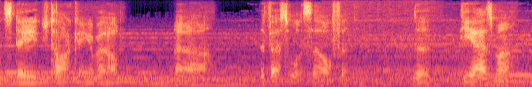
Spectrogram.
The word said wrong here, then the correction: Pharasma: that the god, did I say that right? – Pharasma. – Pharasma, sorry. Yeah, where he's talking about Pharasma and, you know, the cycle of souls.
